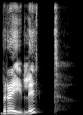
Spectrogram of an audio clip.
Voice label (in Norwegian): "bræilett", hemsedalsmaalet tale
